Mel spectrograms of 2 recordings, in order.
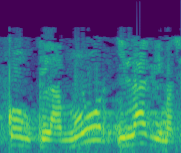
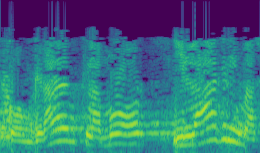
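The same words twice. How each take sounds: First: Said in the usual way. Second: Slow, leaning hard on "gran" in "Con gran clamor y lágrimas"; weighted, slow "Con gran clamor" with "gran" stressed. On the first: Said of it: "dice con qué?". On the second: Shown as a demonstration. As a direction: drag out "gran clamor" slowly so the word "gran" lands. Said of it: "Y no dice con clamor".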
